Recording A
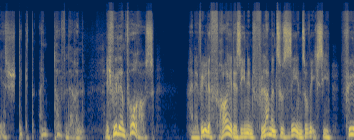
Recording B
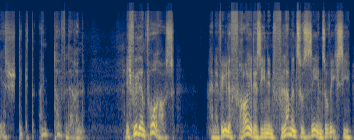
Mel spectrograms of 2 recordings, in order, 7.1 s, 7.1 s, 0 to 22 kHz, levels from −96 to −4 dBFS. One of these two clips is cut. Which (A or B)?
A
